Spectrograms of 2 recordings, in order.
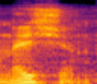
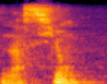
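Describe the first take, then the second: First: It is said the English way, with 'sh'. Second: It is said the French way, with 's'. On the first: "uno diría en inglés" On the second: "Pero acá es nación"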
